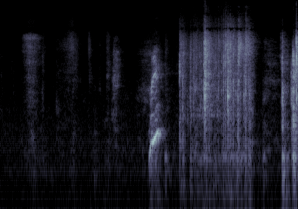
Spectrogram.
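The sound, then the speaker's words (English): A deck of cards is shuffled, a few soft taps and rustles giving way to a dense, rapid riffling flutter lasting over a second, with a brief voice-like squeak just before it. “Think about your question while we shuffle, and I'll give you the cards.”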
